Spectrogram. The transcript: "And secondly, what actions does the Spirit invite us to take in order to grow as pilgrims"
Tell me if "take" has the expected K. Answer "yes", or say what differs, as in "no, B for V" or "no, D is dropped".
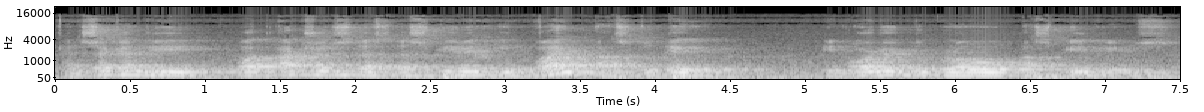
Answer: no, K is dropped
